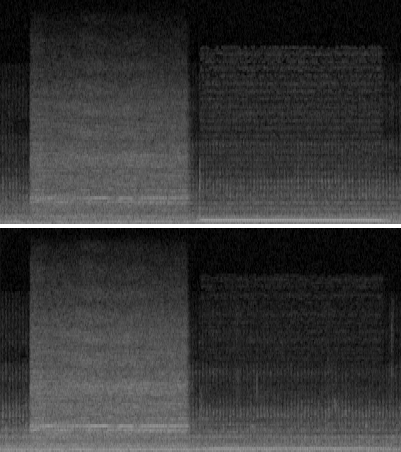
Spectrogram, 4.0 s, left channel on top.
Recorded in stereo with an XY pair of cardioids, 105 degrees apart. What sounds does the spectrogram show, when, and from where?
0.3 s a hair dryer: 30° right, 1.6 m
2.0 s a phone ringing: 65° left, 3 m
